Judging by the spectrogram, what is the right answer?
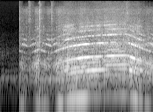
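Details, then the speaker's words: Battery-powered pump with a sealed motor unit working intermittently: motor spins up into a high, wavering whine with a slightly rough edge; owner concludes the motor is sticking, not the connection. "So, no. I'm going to say then it's the motor. It's not the connection, it's the motors getting stuck."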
